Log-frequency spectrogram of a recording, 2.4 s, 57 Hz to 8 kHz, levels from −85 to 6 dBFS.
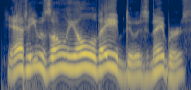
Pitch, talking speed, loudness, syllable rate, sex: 165 Hz, 225 wpm, -16 LUFS, 5.4 syllables/s, male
